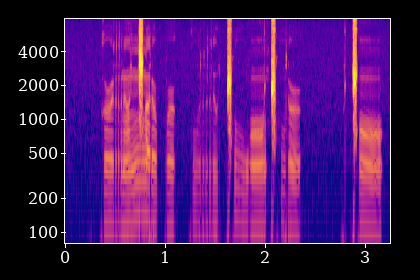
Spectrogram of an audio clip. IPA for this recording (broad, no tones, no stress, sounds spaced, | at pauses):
k ə˞ r ɐ̃ ŋ͡ǁ ɐ ɾ ə˞ p ə˞ kː u r ɯ ǁ uː w ɔ̃ː ǁʰ u ɾ ə˞ | ǁ ɔ̃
